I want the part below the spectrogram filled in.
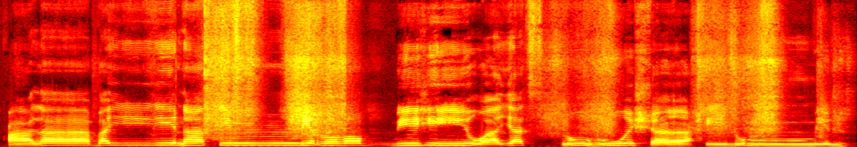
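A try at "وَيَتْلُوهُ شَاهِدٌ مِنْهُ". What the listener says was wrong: Wayat lu-nya tadi panjang pendeknya agak keliru, diulang dari wayat lu.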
